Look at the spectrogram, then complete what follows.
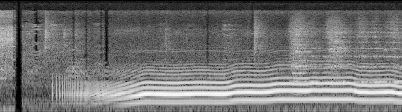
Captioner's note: low droning sound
